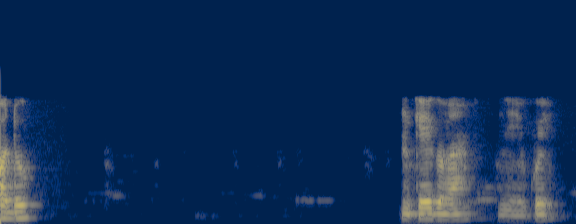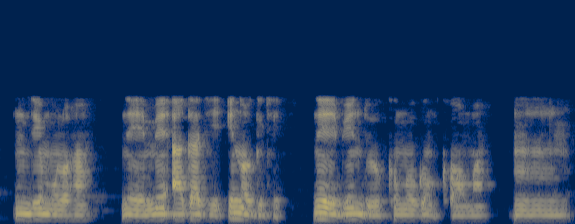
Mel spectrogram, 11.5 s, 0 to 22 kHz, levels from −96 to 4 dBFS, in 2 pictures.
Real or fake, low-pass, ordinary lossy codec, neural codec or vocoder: real; 3.6 kHz; AAC, 32 kbps; none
